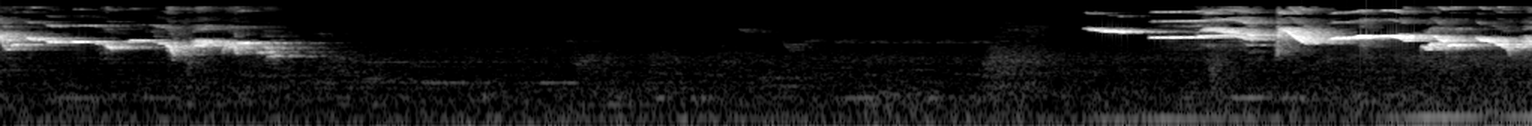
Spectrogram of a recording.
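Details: Oriental magpie-robin, a burst of high whistled notes, a long quiet pause, then another bright rapid phrase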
